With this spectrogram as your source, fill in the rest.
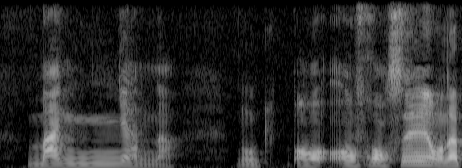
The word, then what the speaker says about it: mañana: C'est un équivalent du GN français. Donc, par exemple, on a mañana, mañana.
